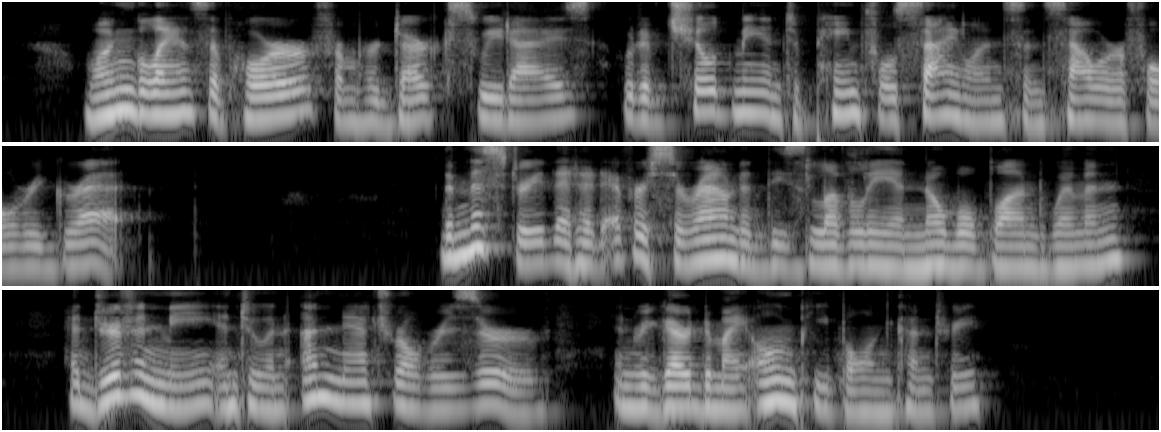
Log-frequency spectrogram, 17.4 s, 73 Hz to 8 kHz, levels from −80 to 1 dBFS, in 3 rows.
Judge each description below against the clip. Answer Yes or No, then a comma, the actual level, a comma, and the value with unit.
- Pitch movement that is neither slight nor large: Yes, average, 3.4 semitones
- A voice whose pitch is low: No, medium, 160 Hz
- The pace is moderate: Yes, average, 160 wpm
